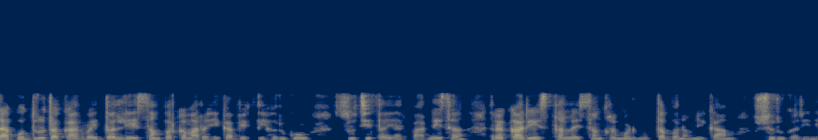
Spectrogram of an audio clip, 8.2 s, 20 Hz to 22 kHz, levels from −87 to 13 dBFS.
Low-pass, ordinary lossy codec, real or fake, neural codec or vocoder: 7.2 kHz; none; fake; codec, 16 kHz, 6 kbps, DAC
